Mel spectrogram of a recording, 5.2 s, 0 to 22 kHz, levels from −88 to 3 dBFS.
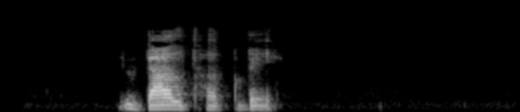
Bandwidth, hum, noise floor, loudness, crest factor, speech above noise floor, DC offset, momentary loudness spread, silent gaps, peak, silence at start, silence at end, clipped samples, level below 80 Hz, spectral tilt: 7.8 kHz; none; -80 dBFS; -23 LUFS; 24 dB; 57 dB; under 0.1%; 17 LU; none; -4 dBFS; 1.2 s; 2.5 s; under 0.1%; -74 dBFS; -6 dB/octave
